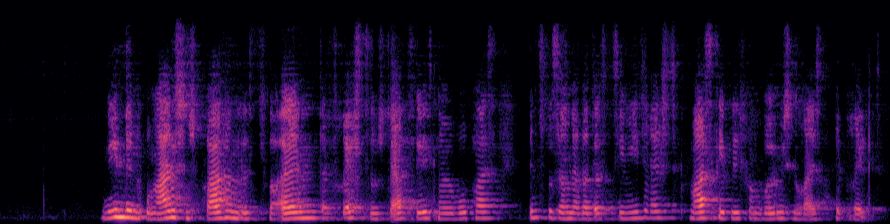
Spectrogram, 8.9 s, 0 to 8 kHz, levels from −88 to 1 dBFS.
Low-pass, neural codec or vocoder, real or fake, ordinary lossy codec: 7.2 kHz; codec, 32 kHz, 1.9 kbps, SNAC; fake; none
